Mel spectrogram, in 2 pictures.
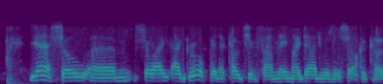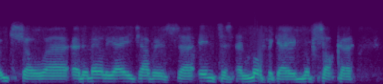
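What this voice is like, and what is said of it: Slight English accent. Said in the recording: “you could you could probably hear the accent a little bit”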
